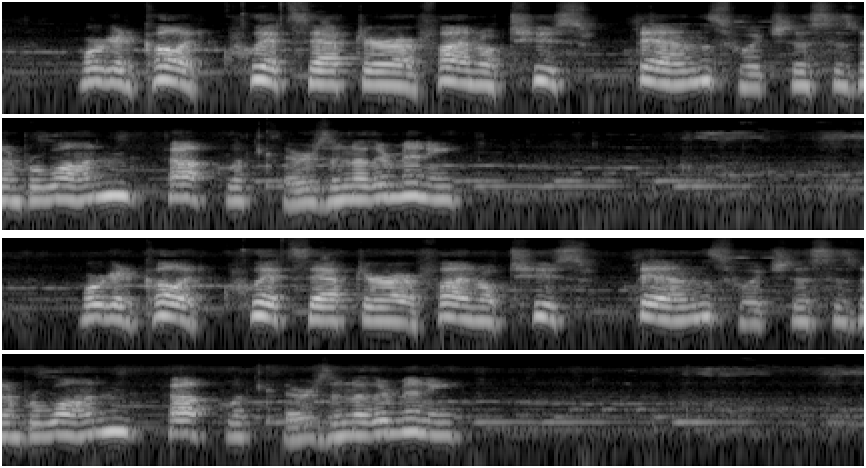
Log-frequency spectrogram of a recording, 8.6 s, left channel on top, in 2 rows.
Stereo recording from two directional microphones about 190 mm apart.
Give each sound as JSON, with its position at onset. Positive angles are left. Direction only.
{"t": 0.4, "sound": "speech", "side_deg": 35}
